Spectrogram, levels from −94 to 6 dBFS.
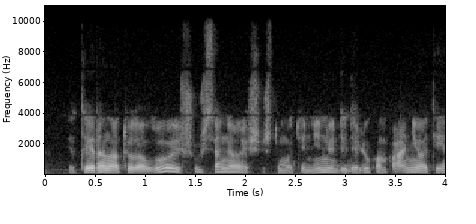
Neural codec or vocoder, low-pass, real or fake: none; 9.9 kHz; real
